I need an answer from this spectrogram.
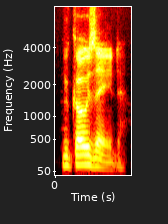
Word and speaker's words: Lucozade: Oh, Lucozade rhymes with paid. Lucozade.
